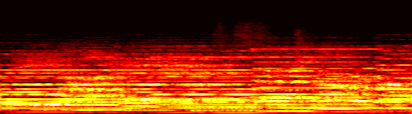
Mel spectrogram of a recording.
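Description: Choir singing with organ accompaniment, sustained chords that start together right after a brief pause.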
